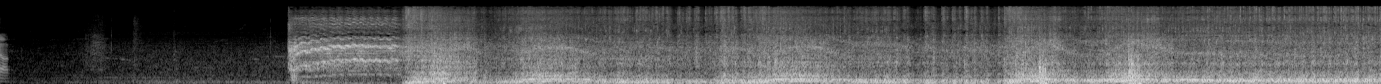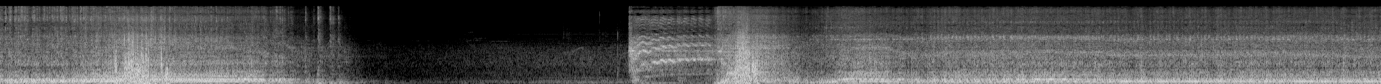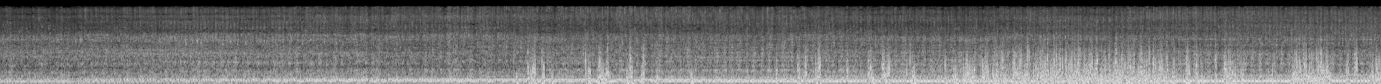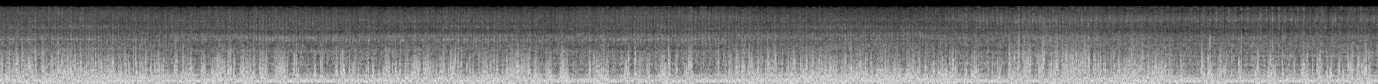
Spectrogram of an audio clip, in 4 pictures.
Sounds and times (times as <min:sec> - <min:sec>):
Vehicle: 0:00.0 - 0:55.2.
